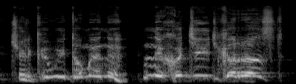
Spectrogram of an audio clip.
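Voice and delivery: very high, loud hare squeal; high, urgent little animal plea; pleading hare. A narrator's reading. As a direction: beg them in a squeaky hare voice.

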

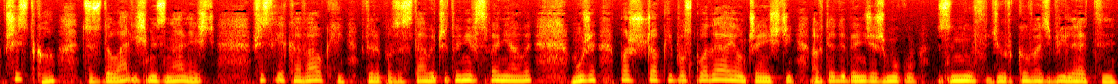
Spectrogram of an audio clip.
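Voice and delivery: high, fast, agitated small voice; excited little Chomek. A narrator's reading. Chomek telling Paszczak of the secret rescue, high excited rush. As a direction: pour it out high and breakneck.

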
